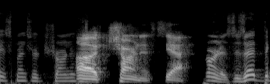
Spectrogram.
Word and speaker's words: Charnas: Charnas, yeah.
